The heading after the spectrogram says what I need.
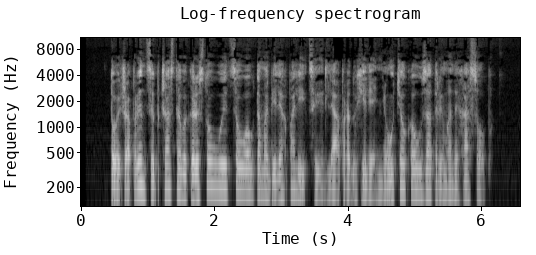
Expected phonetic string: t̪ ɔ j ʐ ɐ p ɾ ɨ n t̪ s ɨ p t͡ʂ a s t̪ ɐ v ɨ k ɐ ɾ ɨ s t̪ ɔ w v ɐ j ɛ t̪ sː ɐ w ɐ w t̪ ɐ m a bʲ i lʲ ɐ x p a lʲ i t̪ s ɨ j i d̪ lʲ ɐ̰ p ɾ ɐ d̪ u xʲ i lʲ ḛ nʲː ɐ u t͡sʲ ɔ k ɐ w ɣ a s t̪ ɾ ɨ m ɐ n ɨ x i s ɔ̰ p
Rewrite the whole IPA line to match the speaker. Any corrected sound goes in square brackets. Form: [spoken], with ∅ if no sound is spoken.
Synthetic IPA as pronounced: t̪ ɔ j ʐ ɐ p ɾ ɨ n t̪ s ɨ p t͡ʂ a s t̪ ɐ v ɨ k ɐ ɾ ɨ s t̪ ɔ w v ɐ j ɛ t̪ sː ɐ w ɐ w t̪ ɐ m a bʲ i lʲ ɐ x p a lʲ i t̪ s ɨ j i d̪ lʲ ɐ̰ p ɾ ɐ d̪ u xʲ i lʲ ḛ nʲː ɐ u t͡sʲ ɔ k ɐ w [z] a [∅] t̪ ɾ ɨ m ɐ n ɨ x [a] s ɔ̰ p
